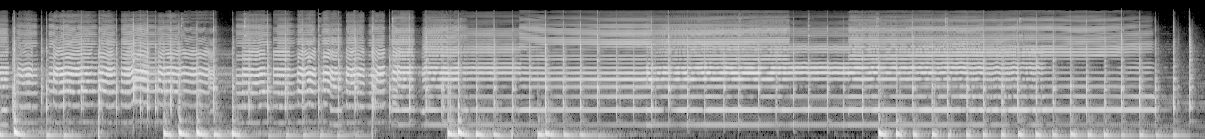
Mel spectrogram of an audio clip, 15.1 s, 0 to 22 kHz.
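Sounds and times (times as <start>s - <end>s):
double-reed horns holding a note: 0.0s - 14.5s
drum sharp strokes: 0.0s - 15.0s.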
